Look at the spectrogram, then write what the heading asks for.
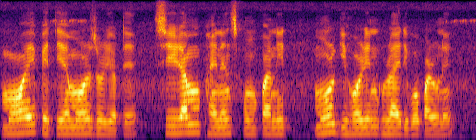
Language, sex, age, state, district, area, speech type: Assamese, male, 45-60, Assam, Lakhimpur, rural, read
